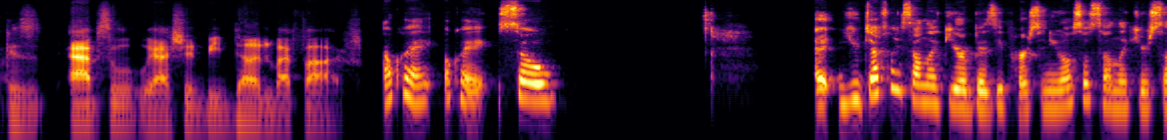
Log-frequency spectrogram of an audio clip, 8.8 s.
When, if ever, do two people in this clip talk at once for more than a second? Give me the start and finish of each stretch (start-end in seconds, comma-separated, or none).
none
